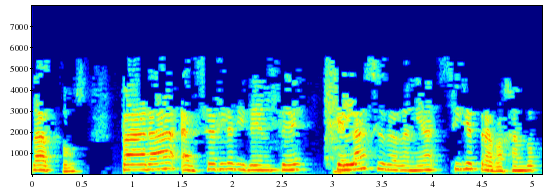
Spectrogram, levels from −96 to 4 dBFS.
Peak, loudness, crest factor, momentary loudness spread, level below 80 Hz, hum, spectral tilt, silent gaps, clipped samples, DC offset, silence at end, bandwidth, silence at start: -2 dBFS; -19 LUFS; 16 dB; 8 LU; -56 dBFS; none; -11 dB/octave; none; under 0.1%; under 0.1%; 0.05 s; 5.8 kHz; 0 s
